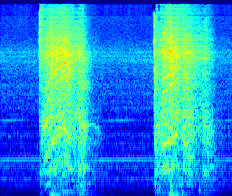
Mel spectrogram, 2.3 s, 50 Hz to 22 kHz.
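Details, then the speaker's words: 1993 Kawasaki KLR650 after head gasket, timing chain and bottom-end rebuild, in neutral with fresh-charged battery: two short even cranking bursts without grinding or clatter; starter turns the rebuilt engine freely. "Now let's just see if she pops. It turns over. Let's go easy."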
